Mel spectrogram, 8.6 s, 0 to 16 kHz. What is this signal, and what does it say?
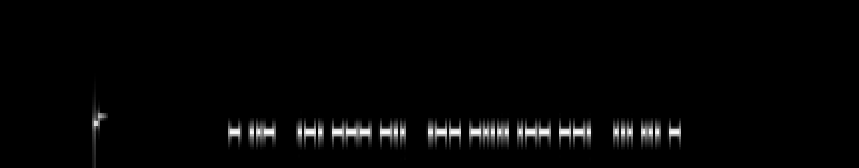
Morse code, heard as a keyed tone, about 36 wpm, 700 Hz. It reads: TU ROD W6WG SST
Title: K1USN SST QSO Practice - 35wpm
